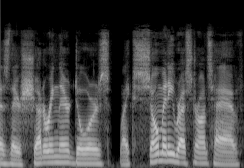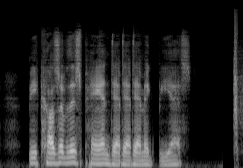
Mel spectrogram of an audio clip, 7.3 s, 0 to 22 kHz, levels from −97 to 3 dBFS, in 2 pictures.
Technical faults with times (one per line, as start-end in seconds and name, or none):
5.45-5.76 repeated frames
